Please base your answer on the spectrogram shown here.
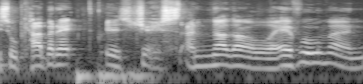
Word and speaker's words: Kabarett: German Cabaret, or I guess he pronounced it with a hard T, so Cabaret is just another level, man.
